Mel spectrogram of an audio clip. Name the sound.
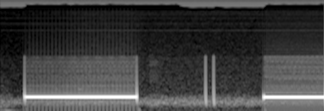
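telephone line tone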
